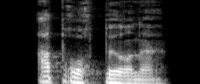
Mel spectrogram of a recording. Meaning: wrecking ball
- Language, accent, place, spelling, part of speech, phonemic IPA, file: German, Germany, Berlin, Abbruchbirne, noun, /ˈapbʁʊxˌbɪʁnə/, De-Abbruchbirne.ogg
